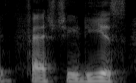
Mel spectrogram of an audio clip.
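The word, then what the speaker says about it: fastidious: तो इसको हम और यहाँ वाला जो फास्ट है इसको आप फास्ट पढ़ोगे, फैस्टिडियस।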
